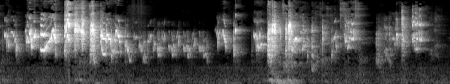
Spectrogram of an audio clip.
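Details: Conure parakeet giving harsh, broadband squawks and chattering calls in rapid bursts, some drawn-out grating notes, with pauses between flurries; a brief low splashing sound midway.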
